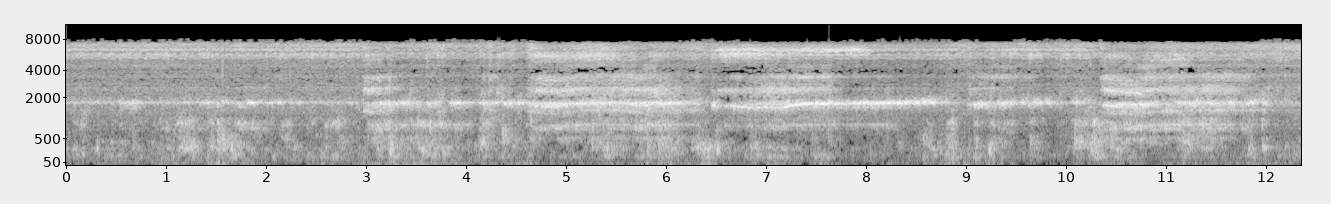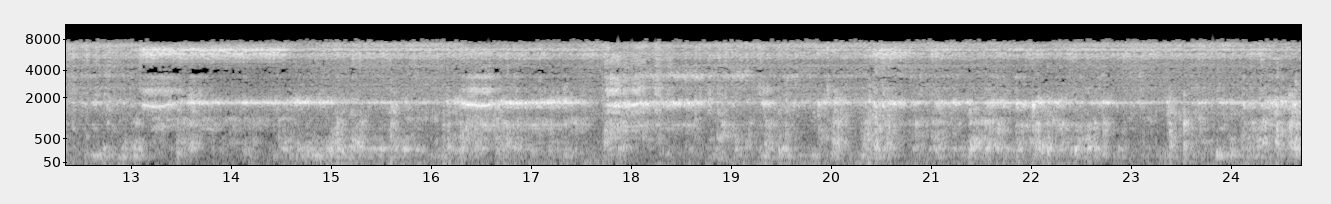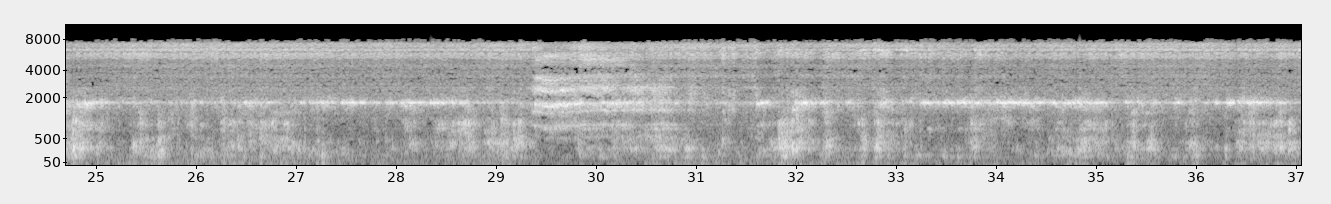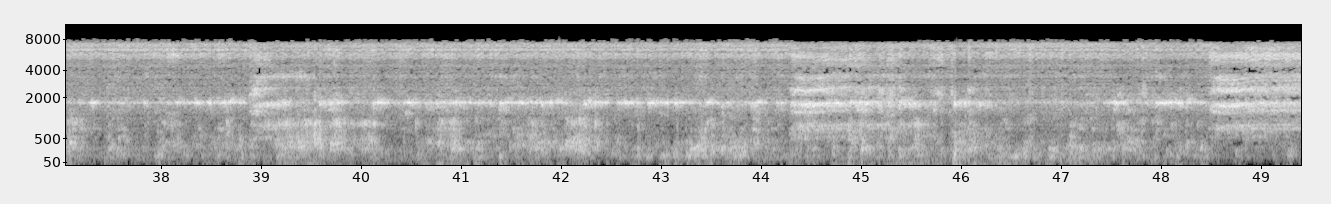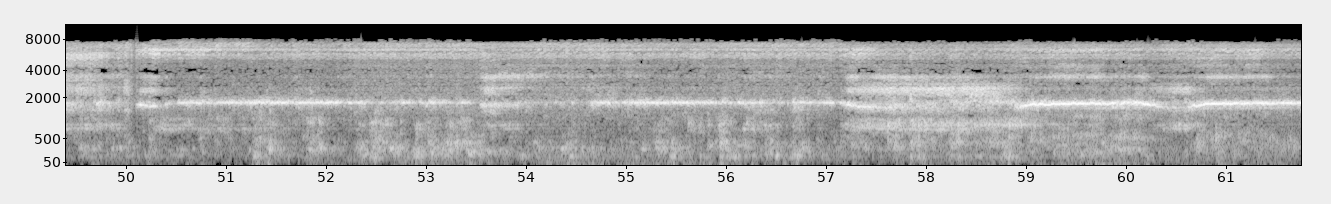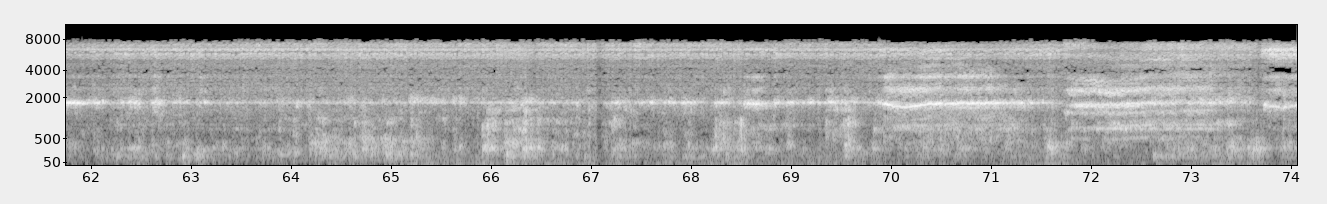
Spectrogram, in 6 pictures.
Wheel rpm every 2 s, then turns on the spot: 240, 230, 230, 220, 230, 230, 230, 230, 230, 230, 230, 230, 230, 230, 230, 230, 240, 240, 230, 230, 230, 230, 230, 230, 230, 230, 230, 230, 230, 220, 230, 230, 230, 230, 230, 230, 230.
none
